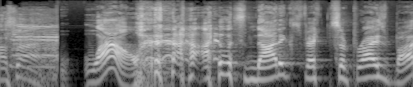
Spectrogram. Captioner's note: laughs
